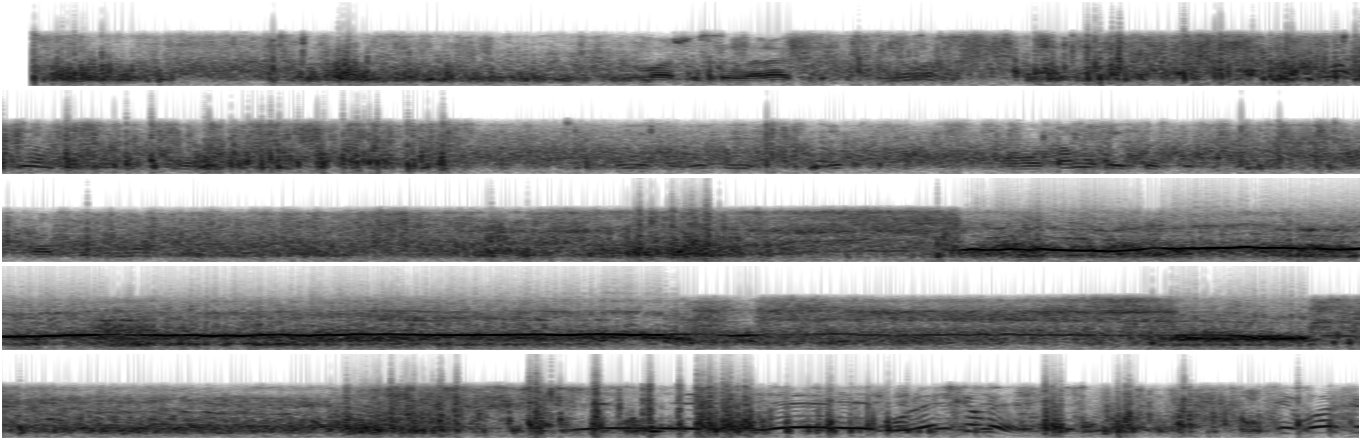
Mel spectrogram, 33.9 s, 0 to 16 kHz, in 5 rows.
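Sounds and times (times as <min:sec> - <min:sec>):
sharp crackles and clicks: 0:00.2 - 0:24.6, 0:25.7 - 0:33.9
zipline trolley rushing on cable: 0:10.4 - 0:33.9.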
